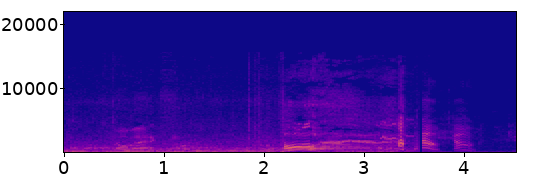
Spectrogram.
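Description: A boy splashes into a pool.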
